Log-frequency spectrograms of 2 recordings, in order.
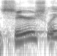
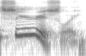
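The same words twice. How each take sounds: First: "Seriously" high with a rising end; "Seriously" lifted into a high question; disbelieving question. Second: "Seriously" high, falling at the end; "Seriously" held high, then dropped to close; assuring answer. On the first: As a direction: ask "Seriously" as if checking, pitched up. Acted question in retold exchange. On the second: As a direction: answer "Seriously" as a firm confirmation, pitched up. Acted answer to that question. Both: Retold or imitated.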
